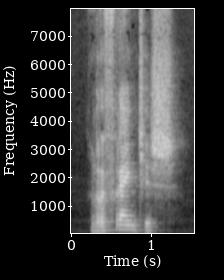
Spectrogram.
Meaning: plural of refreintje
- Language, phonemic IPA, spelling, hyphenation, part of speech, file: Dutch, /rəˈfrɛi̯n.tjəs/, refreintjes, re‧frein‧tjes, noun, Nl-refreintjes.ogg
